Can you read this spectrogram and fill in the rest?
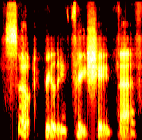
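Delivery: whispered, fast, close to tears; teary. Real, not acted. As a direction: choke it out, almost crying. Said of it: "I'm getting a little teary".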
